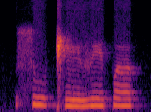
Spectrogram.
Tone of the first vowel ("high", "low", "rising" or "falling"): falling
